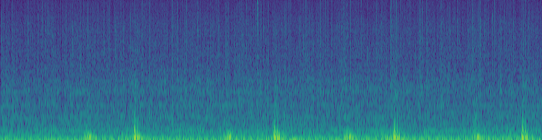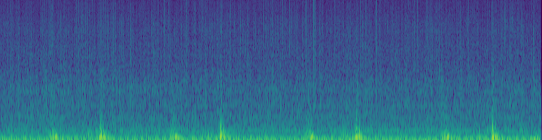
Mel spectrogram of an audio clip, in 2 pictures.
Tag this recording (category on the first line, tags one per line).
Soundscapes > Nature
autumn
car
field-recording
glass
nature
rain
raining
water
weather
window
windscreen
windshield
wipers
